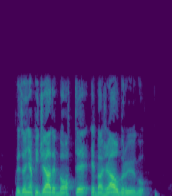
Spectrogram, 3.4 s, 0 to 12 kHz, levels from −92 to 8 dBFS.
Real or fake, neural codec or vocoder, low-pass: real; none; 7.2 kHz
